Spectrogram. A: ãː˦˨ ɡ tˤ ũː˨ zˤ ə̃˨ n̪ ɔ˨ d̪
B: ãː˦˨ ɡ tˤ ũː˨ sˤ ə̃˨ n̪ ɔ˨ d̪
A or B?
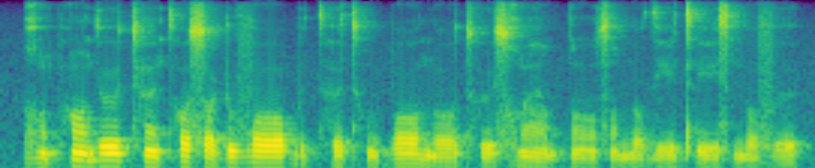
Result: B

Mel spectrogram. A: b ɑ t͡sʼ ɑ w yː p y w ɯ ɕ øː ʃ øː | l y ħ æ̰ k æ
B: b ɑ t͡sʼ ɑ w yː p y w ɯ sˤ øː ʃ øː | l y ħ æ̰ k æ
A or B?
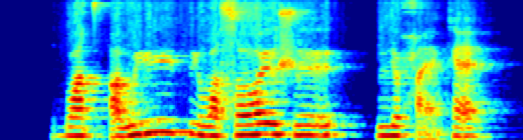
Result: B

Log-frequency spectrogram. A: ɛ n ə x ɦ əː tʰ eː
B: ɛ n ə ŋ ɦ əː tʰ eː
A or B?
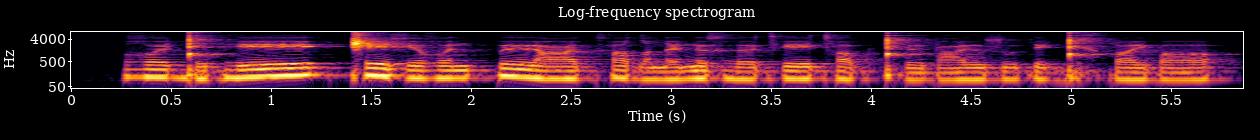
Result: A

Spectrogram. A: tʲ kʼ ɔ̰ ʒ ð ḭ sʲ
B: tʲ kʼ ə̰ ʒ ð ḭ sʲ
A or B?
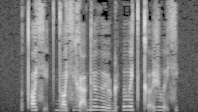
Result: B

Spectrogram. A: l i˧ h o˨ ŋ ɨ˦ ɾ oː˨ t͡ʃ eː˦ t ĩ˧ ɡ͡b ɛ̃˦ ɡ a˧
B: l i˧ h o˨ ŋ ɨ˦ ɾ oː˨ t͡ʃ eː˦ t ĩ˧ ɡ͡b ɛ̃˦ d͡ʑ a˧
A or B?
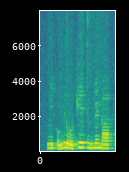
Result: A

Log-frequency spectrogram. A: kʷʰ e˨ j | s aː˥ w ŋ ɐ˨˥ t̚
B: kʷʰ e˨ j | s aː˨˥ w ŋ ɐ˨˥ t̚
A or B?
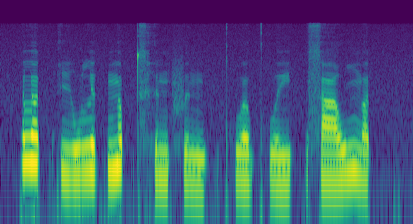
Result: B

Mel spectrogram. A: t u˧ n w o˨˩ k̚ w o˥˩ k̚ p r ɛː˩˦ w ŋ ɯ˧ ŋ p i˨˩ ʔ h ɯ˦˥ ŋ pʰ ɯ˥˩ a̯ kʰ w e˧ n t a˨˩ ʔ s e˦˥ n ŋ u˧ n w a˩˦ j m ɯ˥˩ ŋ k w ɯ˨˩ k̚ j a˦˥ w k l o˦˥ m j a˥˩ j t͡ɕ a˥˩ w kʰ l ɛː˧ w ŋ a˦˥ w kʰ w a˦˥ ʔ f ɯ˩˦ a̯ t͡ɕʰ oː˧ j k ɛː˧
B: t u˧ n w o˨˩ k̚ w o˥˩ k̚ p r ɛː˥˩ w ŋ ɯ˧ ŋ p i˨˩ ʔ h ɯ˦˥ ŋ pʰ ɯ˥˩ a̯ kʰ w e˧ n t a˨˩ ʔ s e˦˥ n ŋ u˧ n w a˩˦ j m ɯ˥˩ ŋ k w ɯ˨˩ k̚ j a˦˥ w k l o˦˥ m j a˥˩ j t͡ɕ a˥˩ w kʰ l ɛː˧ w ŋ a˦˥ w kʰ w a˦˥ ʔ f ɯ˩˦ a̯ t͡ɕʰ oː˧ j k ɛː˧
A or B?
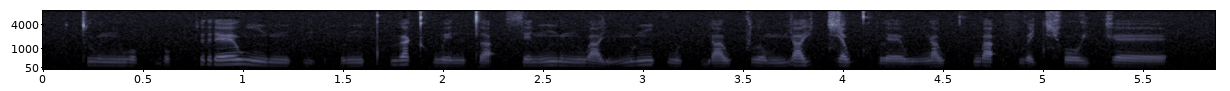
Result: B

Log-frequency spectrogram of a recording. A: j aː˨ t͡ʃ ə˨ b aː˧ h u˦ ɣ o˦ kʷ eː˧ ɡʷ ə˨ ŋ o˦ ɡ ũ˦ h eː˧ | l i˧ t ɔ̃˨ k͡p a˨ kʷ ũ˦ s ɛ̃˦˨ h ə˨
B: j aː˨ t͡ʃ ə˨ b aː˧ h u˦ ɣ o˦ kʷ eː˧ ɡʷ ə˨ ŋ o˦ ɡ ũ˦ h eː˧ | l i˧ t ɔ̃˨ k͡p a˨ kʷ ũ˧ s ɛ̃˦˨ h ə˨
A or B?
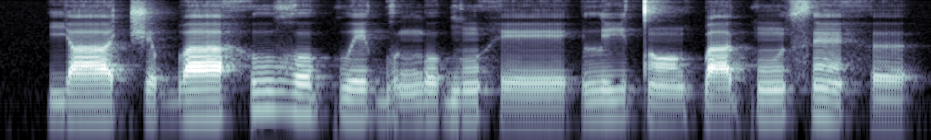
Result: B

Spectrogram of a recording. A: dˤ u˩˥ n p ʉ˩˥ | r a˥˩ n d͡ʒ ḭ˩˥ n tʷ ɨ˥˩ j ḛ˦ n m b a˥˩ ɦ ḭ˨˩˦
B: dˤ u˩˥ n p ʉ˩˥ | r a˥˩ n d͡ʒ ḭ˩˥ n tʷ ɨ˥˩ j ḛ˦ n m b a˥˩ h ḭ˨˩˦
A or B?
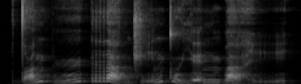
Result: A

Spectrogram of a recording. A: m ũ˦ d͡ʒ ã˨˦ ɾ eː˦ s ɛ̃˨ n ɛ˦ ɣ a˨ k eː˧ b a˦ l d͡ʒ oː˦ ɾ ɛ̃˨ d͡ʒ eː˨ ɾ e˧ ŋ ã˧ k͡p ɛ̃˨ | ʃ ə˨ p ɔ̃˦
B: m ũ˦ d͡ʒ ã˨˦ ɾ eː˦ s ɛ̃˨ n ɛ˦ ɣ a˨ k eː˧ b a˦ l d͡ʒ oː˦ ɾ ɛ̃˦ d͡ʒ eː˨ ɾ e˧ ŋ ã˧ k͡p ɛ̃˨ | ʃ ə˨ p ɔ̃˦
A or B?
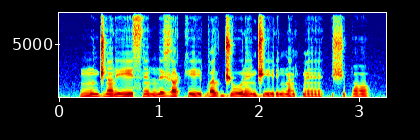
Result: B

